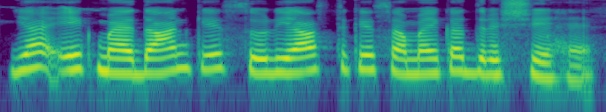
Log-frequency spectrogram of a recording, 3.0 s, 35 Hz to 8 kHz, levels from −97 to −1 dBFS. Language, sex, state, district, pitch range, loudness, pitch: Hindi, female, Uttar Pradesh, Shamli, 230-275 Hz, -15 LUFS, 245 Hz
